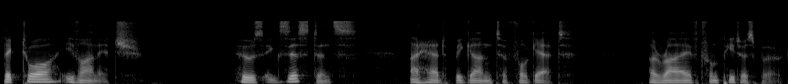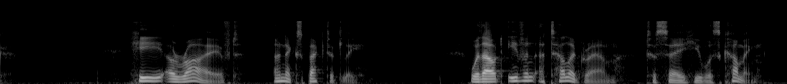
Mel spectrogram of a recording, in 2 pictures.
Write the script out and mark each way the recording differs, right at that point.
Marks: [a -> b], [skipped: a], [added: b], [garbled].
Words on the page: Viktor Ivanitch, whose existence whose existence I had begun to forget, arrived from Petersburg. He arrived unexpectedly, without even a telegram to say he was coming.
Viktor Ivanitch, whose existence [skipped: whose existence] I had begun to forget, arrived from Petersburg. He arrived unexpectedly, without even a telegram to say he was coming.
